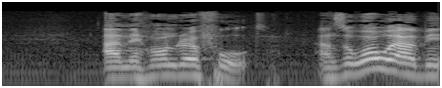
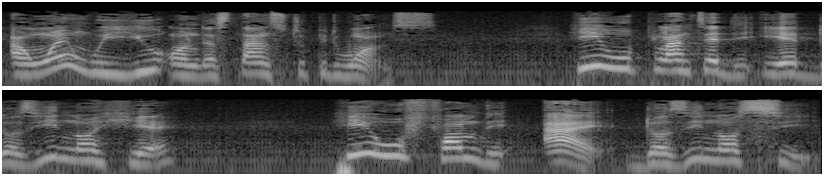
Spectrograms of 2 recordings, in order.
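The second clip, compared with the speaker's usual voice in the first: higher, slow proclaimed reading; scripture rebuke; 4 semitones higher, slower than usual. Acted. Preacher reading the next line to the people, proclaimed.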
